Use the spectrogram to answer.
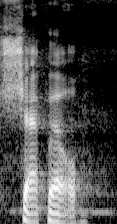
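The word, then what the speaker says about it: Csepel: brand that was in the same Factory that's pronounced Chapelle and they were made in the same Factory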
